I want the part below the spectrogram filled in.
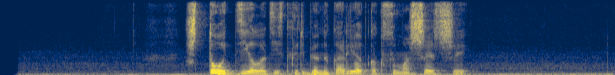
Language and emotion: Russian, angry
